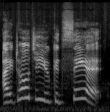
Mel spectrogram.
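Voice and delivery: loud, high indignant protest; exasperated, raising the voice; mock outrage. Real, not acted. Player protesting that the charm was eaten.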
